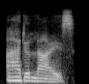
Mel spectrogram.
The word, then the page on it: idolize: Indian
